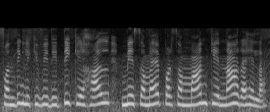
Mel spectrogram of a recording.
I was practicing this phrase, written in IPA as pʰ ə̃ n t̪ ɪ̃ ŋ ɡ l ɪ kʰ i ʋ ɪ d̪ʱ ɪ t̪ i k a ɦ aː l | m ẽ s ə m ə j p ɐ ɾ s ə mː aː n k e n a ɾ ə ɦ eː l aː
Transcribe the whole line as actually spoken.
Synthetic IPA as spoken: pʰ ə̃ n d̪ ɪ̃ ŋ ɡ l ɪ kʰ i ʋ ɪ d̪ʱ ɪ t̪ i k e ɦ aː l | m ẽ s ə m ə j p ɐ ɾ s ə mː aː n k e n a ɾ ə ɦ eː l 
